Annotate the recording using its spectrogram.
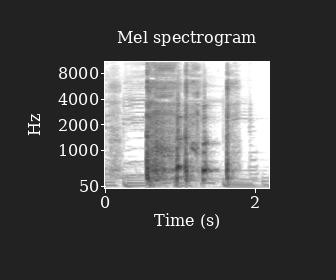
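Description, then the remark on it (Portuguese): A person coughs several times in quick succession, a harsh burst followed by a few shorter, sharper coughs, with no talking. “A tosse tá aí, hein, galera.”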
